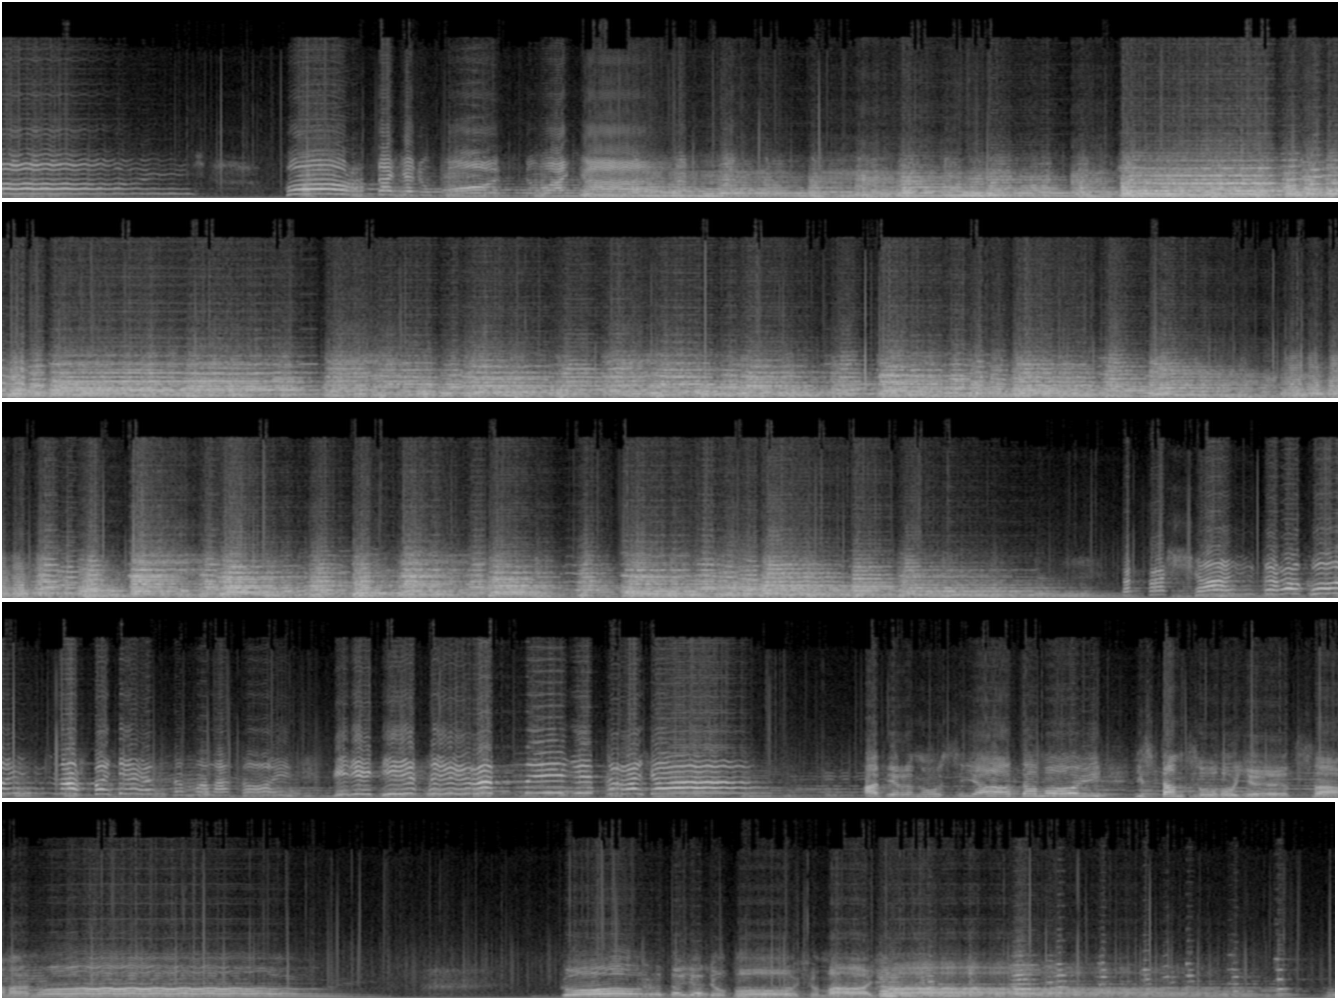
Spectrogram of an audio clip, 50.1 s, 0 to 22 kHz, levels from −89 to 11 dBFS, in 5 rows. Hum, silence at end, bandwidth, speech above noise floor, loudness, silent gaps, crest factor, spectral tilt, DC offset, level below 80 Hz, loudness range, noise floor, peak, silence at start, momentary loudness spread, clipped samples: none; 0 s; over 20 kHz; 27 dB; -19 LUFS; none; 20 dB; -3 dB/octave; 1%; -58 dBFS; 7 LU; -50 dBFS; -2 dBFS; 0 s; 12 LU; under 0.1%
